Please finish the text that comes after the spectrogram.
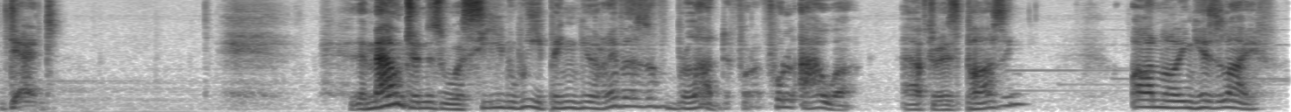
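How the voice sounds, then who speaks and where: Over background music, a man with a slightly high, a bit bright, husky voice delivers a dramatic mock-epic recap of a fantasy campaign. He speaks slowly with frequent pauses, grandiose in style but adding dry, tongue-in-cheek asides.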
